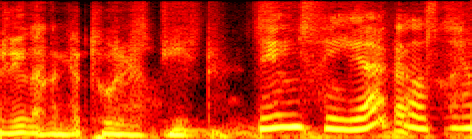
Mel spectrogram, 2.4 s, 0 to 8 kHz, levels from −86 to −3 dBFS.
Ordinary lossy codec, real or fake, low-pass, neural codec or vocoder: none; fake; none; codec, 16 kHz, 1 kbps, FreqCodec, larger model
